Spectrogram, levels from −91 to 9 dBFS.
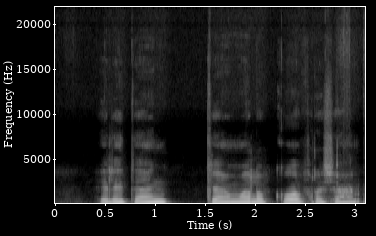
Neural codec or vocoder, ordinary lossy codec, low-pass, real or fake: none; none; none; real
